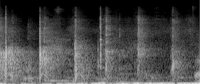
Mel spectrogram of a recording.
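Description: Scattered hand claps from a small group, thinning out toward the end.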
